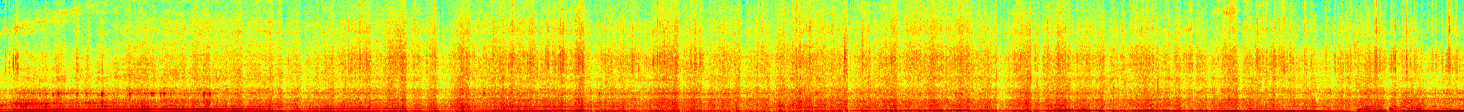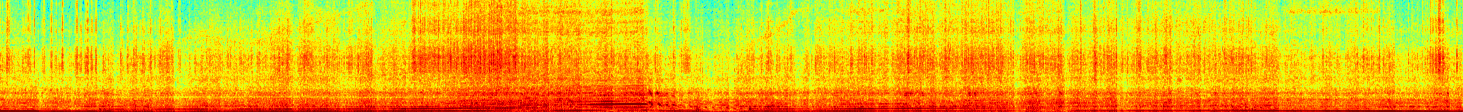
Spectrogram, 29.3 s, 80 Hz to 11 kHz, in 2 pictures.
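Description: Porsche 930 Turbo's air-cooled turbocharged flat-six from inside the cabin on track, the engine pitch rising and falling with speed. The pitch dips sharply and recovers about 13 seconds in, then climbs to a peak with a brief hiss and drops sharply about 21 seconds in.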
